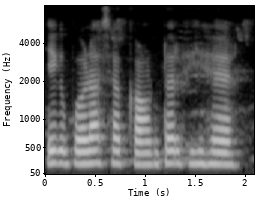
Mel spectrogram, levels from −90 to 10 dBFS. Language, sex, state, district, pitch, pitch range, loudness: Hindi, female, Jharkhand, Palamu, 215 Hz, 205-220 Hz, -16 LUFS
